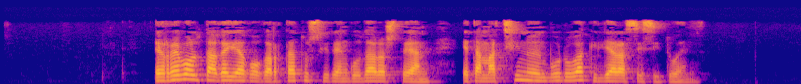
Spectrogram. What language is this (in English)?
Basque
